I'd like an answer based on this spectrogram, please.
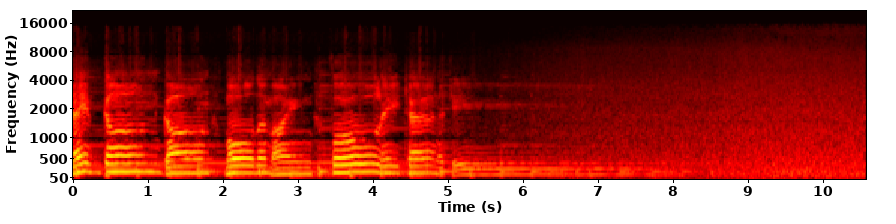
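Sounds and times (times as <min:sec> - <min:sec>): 
speech: 0:00.0 - 0:01.5, 0:02.1 - 0:05.5
waves lapping at Cromer Pier: 0:03.6 - 0:10.5.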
